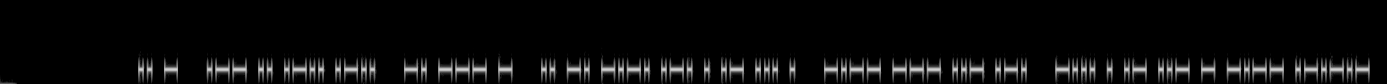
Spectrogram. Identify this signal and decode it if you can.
Morse code, heard as a keyed tone, about 28 wpm, 700 Hz. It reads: IT WILL NOT INCREASE YOUR BEAUTY.
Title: Sentences from Top 1000 Words - Review Part 4 - 28wpm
